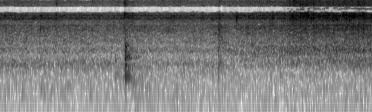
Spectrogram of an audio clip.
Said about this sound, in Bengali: তো চলো এটা ভালো করে আগে একটু ভাজা ভাজা হয়ে যাক।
